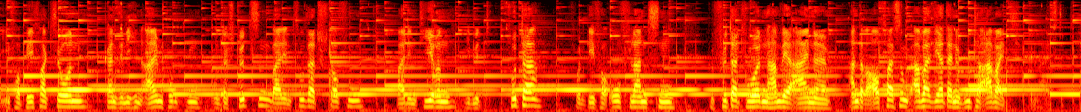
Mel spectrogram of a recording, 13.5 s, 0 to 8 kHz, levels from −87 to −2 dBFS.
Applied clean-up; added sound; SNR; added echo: none; Wind chime; 3 dB; none.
